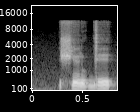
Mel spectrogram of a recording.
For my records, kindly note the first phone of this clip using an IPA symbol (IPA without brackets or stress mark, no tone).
ʃ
